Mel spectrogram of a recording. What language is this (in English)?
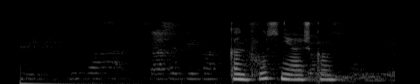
Russian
